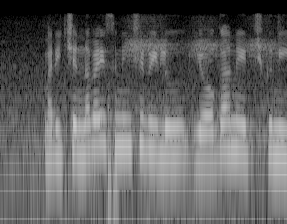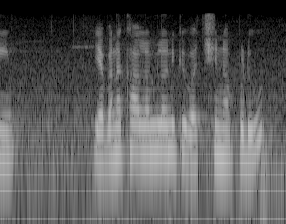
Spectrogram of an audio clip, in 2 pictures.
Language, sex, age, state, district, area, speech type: Telugu, female, 45-60, Andhra Pradesh, Eluru, urban, spontaneous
